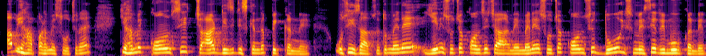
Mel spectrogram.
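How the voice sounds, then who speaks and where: A man teaches maths, working through an exam problem on a board step by step and coaxing his students along in mixed speech. He calls them beta and thinks aloud while counting. His voice is high and mellow.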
